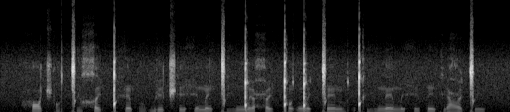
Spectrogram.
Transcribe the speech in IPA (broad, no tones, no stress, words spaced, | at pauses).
hɔt͡ʃʼɔ̤ǀe̤ χiǃʰẽpɔ̤ byt͡ʃʼihimẽ ǀi̤ŋ͡ǃy ħyǃɔ̃ŋ͡ǃy ǀẽnɔ̤ ǃʼi̤ nemihi pĩkiʕyǀi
